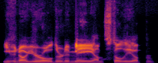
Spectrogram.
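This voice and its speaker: A man's voice: fairly low pitch, fast talker, a bit bright, dry recording. A man co-hosting a podcast, joking and ribbing the others in casual banter. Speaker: podcast co-host.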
